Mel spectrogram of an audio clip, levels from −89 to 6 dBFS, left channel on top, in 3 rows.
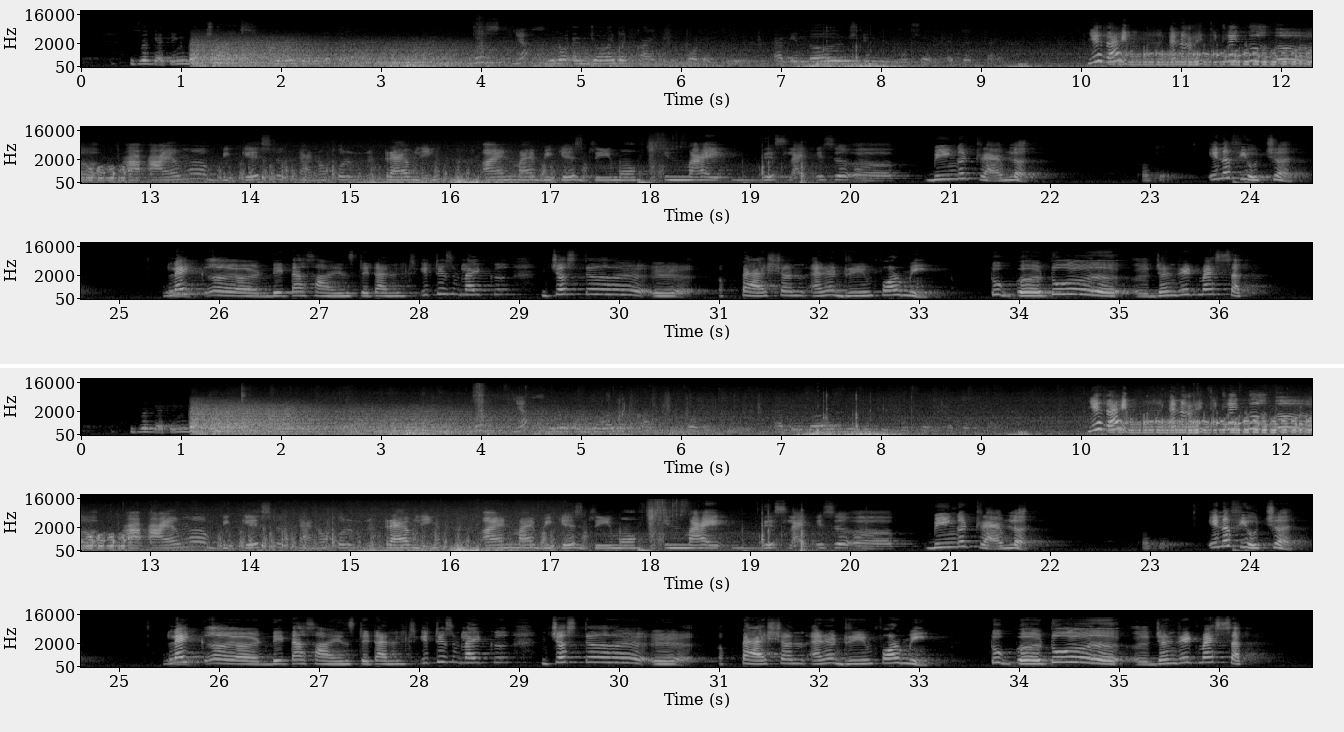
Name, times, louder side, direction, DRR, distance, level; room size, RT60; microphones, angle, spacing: voice 1, 0.5-3.0 3.9-4.2 4.6-9.3 16.6-16.9 22.9-23.0 25.4-25.7 34.1-34.3, left 3 dB, 70° left, 6 dB, 2.4 m, -42 dB
Thunder, 1.1-17.2, right 2 dB, 85° right, 1.6 m, -41 dB
sound 1, 1.3-20.2, right 3 dB, 65° right, 0.9 m, -38 dB
voice 2, 10.1-20.4 20.8-21.8 23.6-24.4 25.5-30.7 31.2-33.1 33.7-36.2, right 3 dB, 25° right, 11 dB, 1.1 m, -36 dB
19.5 x 19.5 x 8.8 m, 0.81 s
head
